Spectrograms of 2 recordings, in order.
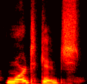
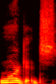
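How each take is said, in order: First: The T sound is pronounced in the middle. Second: The T sound is left out entirely. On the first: The speaker calls it wrong. "not mortgage" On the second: The speaker calls it right. "That T is silent"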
